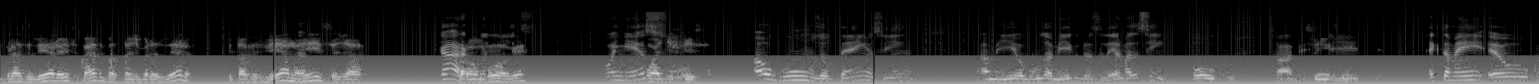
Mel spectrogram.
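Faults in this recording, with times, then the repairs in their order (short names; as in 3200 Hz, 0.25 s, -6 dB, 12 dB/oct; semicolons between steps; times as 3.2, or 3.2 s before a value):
buzz 50 Hz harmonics 28 -26 dBFS
crackle 31/s -27 dBFS
2.73–2.75 gap 21 ms
8.73–8.74 gap 14 ms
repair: de-click; de-hum 50 Hz, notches 28; interpolate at 2.73, 21 ms; interpolate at 8.73, 14 ms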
